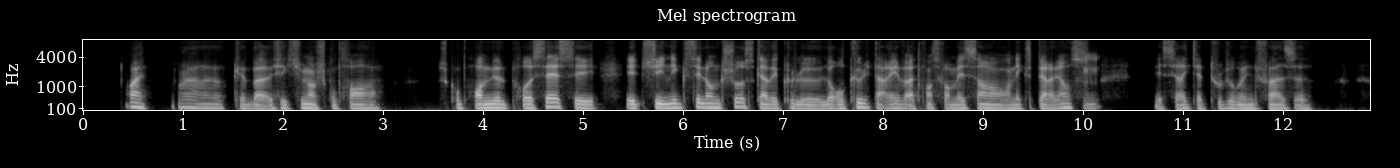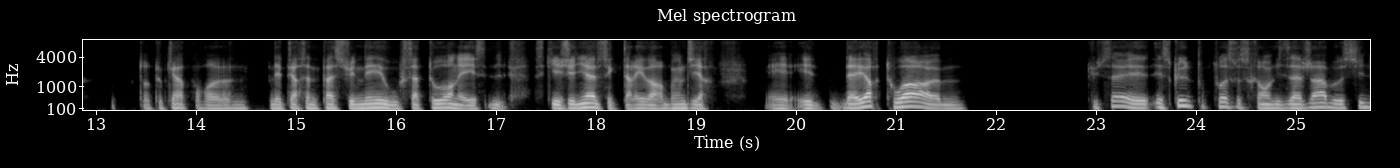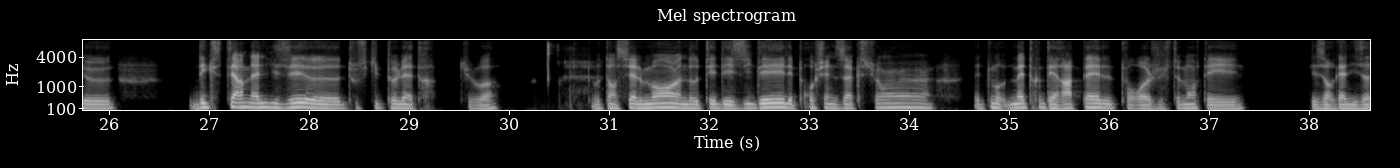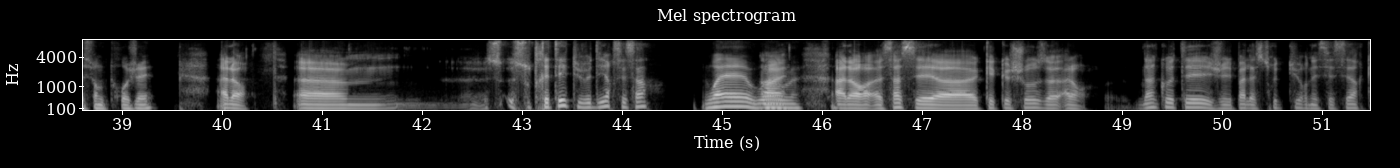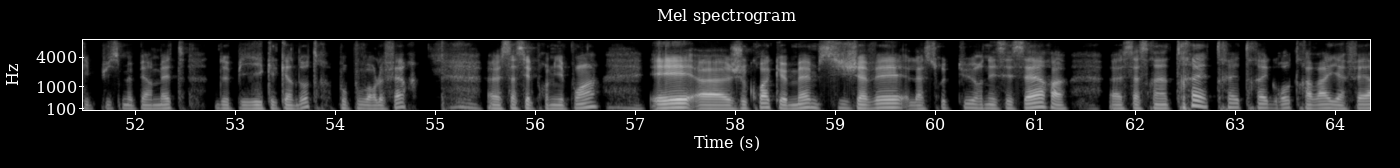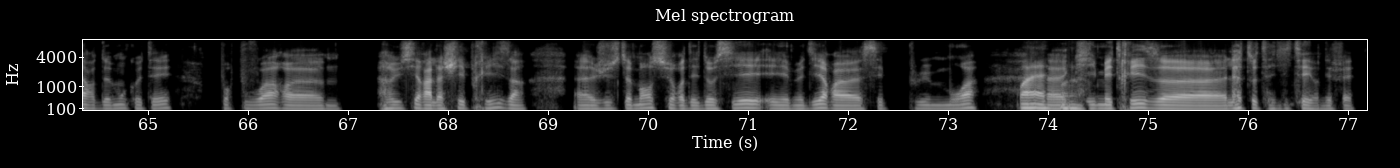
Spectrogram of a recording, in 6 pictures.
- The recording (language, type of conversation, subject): French, advice, Comment mieux organiser mes projets en cours ?
- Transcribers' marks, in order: other background noise; drawn out: "hem"; stressed: "très, très, très"; tapping; stressed: "moi"; laughing while speaking: "la totalité"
